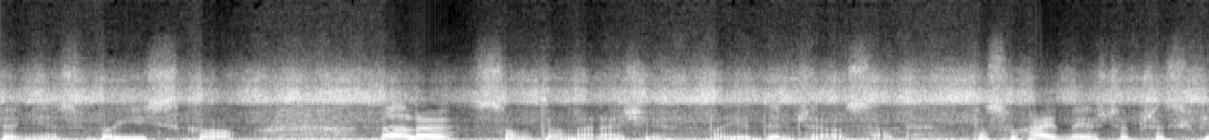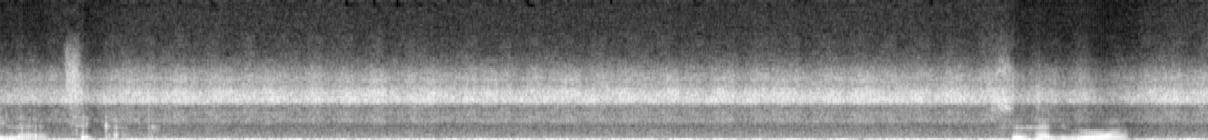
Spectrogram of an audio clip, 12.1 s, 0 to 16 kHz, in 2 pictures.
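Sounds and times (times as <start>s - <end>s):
cicadas buzzing: 0.0s - 12.0s
low steady hum: 0.0s - 12.0s.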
